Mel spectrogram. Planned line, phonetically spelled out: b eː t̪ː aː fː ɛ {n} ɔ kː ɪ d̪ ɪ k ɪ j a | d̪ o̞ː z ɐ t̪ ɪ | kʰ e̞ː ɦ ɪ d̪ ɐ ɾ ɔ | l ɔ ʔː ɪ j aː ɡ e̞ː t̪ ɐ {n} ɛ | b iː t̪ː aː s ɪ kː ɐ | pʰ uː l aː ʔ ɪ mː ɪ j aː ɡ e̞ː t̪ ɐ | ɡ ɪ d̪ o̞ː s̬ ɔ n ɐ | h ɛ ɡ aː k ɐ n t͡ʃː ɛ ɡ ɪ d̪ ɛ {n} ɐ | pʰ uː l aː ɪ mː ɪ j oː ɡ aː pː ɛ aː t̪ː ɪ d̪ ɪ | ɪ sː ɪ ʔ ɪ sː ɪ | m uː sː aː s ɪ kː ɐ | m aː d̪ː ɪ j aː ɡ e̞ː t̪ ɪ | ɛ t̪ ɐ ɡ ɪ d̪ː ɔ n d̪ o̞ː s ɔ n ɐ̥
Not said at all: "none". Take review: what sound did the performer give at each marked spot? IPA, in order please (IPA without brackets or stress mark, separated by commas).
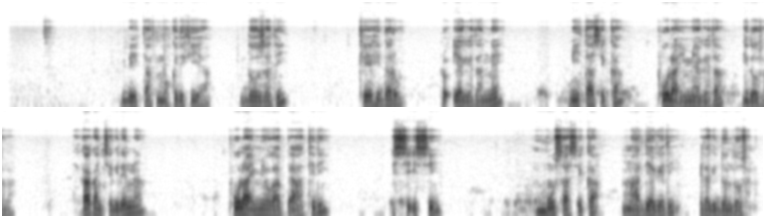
m, nː, nː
